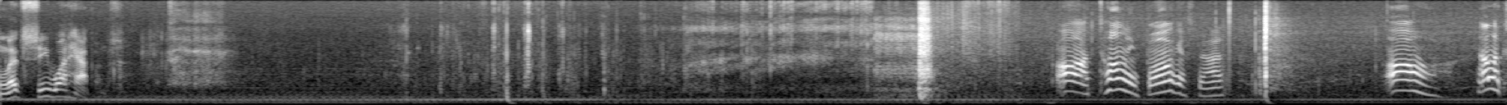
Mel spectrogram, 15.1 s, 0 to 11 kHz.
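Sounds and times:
steady low hum: 0.0s - 15.0s
firework crackles and pops: 6.6s - 10.6s, 12.2s - 13.9s
firework hissing: 6.6s - 10.6s, 11.5s - 13.8s.

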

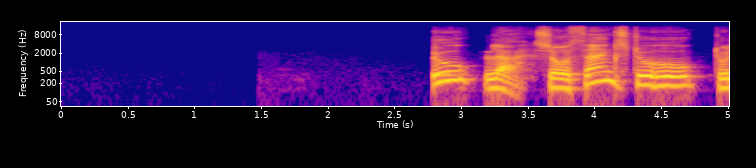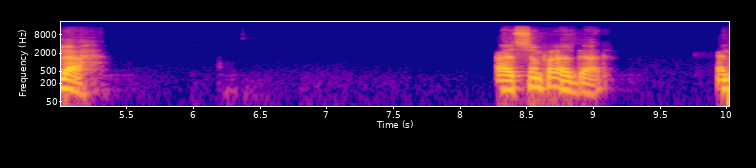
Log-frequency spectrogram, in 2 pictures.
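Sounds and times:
man's voice: 2.8s - 5.4s, 8.3s - 9.1s.

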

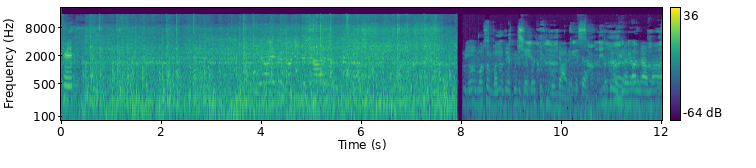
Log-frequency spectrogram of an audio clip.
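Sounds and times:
train wheels clattering on rails: 0.1s - 7.9s.

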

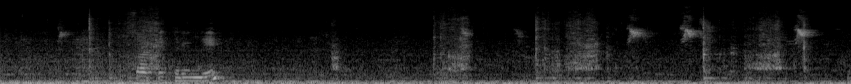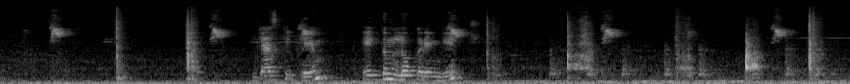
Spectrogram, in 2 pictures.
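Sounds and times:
spatula scraping frying pan: 0.8s - 1.8s, 4.3s - 8.2s, 13.4s - 17.0s.

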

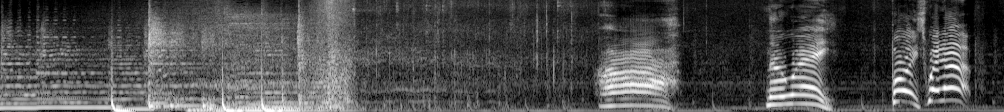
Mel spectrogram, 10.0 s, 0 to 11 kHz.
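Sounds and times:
background music: 0.0s - 10.0s
whoosh effect: 1.6s - 3.9s
bike tyres on dirt trail: 2.7s - 10.0s.

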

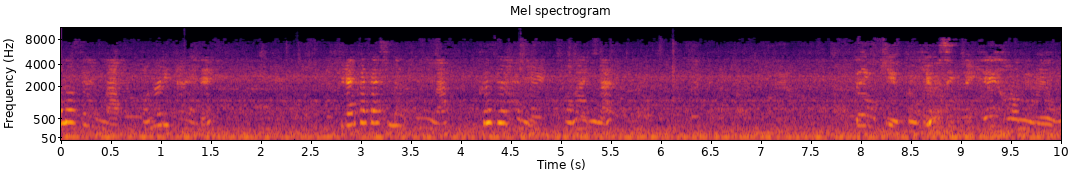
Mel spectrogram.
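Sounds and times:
train running: 0.0s - 10.0s.

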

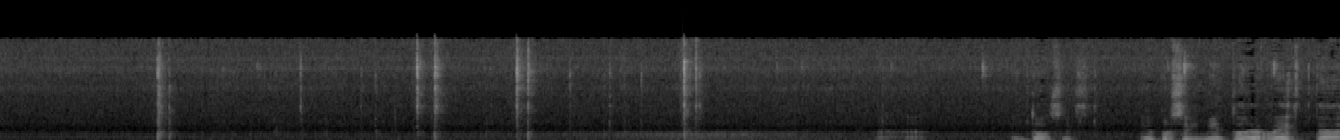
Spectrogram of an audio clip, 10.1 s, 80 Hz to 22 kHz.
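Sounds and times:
low steady hum: 0.0s - 10.0s
computer keyboard keystrokes: 1.2s - 1.4s, 2.0s - 5.4s.

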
